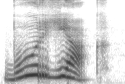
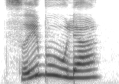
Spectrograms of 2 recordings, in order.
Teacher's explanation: Р м'який приголосний. Цибуля ль м'який приголосний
